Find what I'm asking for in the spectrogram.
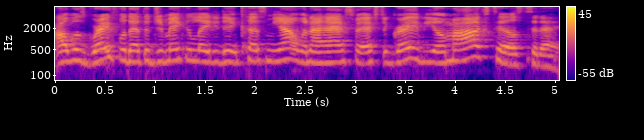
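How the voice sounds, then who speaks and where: Over noticeable background noise, a woman talks at a very fast pace with hardly any pauses, an animated tone, a fairly high pitch and ordinary pitch variation. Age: 30s. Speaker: livestreamer. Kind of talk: casual chat. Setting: livestream.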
